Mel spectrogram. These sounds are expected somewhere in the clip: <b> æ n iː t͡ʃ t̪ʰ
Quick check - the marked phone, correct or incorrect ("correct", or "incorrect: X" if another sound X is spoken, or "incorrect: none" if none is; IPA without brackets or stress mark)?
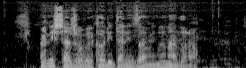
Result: incorrect: m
